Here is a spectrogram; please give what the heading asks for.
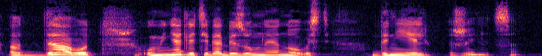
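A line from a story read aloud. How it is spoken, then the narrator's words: Sighing. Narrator (Russian): Вздохнув, он сказал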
